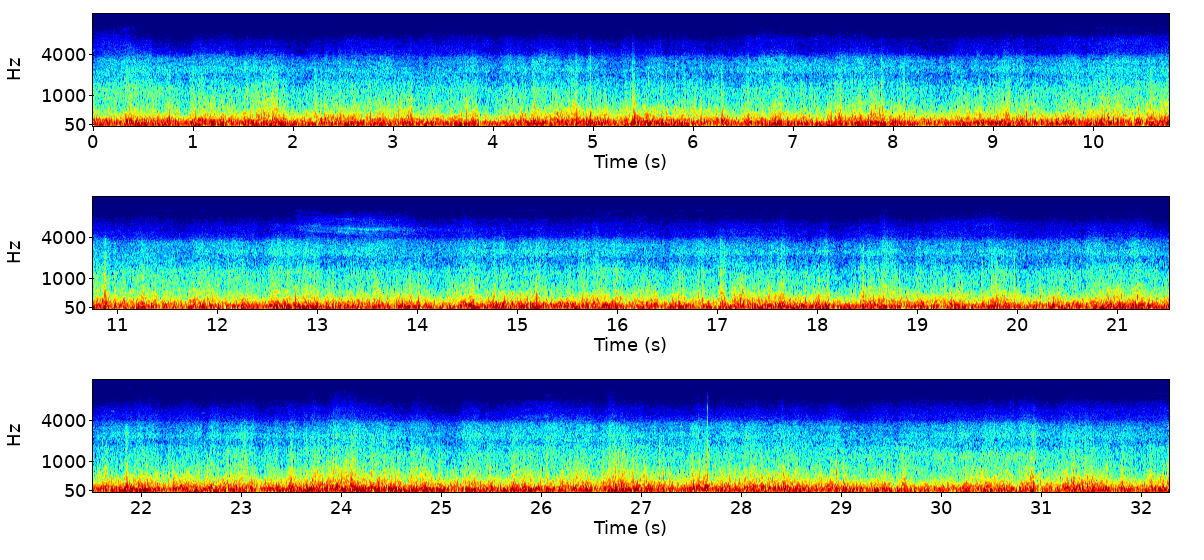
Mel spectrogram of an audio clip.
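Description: Steady low wind buffeting on the microphone over the road noise of a moving car.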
